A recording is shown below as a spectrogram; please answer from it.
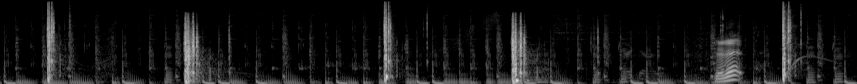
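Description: .22 rounds fired at a Holosun 507comp red dot sight during a drop test: five or six sharp, loud gunshots spaced a second or more apart, with quieter clatter and a brief spoken question between shots.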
